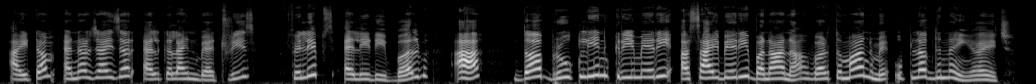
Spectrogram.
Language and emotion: Maithili, neutral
